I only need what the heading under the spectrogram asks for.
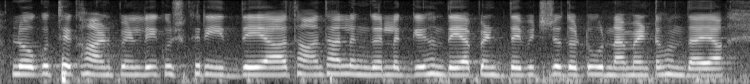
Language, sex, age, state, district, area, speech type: Punjabi, female, 18-30, Punjab, Mohali, urban, spontaneous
